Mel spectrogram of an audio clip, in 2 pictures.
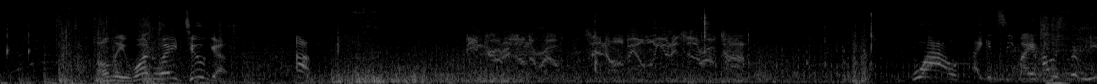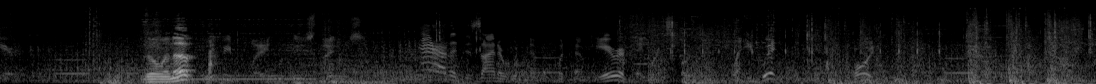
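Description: Guns fire in quick bursts of sharp shots.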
